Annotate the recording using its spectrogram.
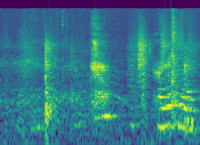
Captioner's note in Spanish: suspira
